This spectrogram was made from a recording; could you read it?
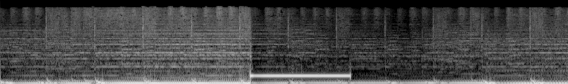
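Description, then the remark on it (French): A single steady telephone ringback tone of an outgoing call sounds for about a second, a clear mid-pitched hum over pulsing background music with a thumping bass beat and no talking. “Trois sonneries, j'aime pas, ça me stresse.”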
